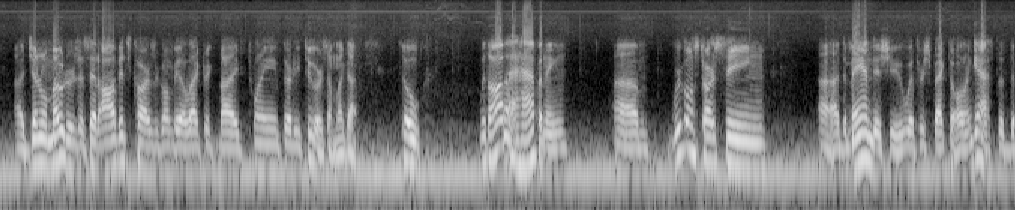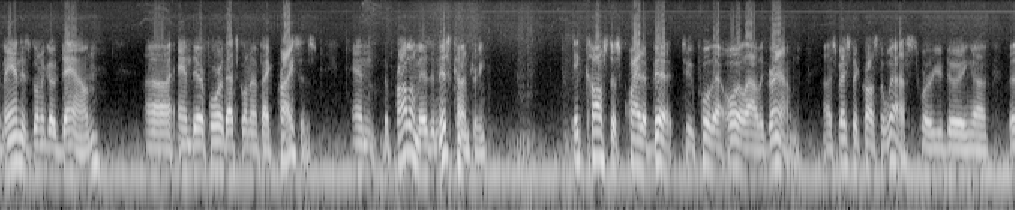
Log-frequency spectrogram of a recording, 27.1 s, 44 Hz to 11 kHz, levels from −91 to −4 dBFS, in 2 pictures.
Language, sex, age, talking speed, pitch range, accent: English, male, 50-69, 190 wpm, 120-135 Hz, American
